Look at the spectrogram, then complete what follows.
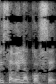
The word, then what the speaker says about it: Isabella Cosse: Vamos a profundizar en este tema y nos acompaña aquí en CNN Chile justamente la autora del texto, Isabela Cose. ¿Está bien pronunciado?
